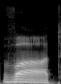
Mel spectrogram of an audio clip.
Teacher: Это как бы такой показатель, который стремится к положению нейтрального уклада органов речи, в, в позицию лени. Там вообще, строго говоря, шва может звучать, гласный среднего ряда, среднего подъема. Вот. Так что это такая речевая лень, которая связана с ослаблением интенсивности звуков и напряженности органов речи в слабых позициях их фразы.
